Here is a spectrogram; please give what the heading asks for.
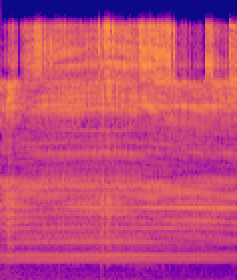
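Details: Model train bench test of a motor-on detector: the relay gives a steady thin electric buzz with faint clicks from ripple on an unsmoothed supply. Adding a capacitor stops the buzz.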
